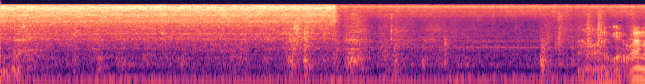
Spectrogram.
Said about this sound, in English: You're not so silent, compressor.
